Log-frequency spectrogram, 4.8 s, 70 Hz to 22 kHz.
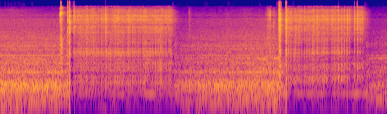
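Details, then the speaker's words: MIG welding on a Land Rover's rusted rear chassis crossmember for an MOT repair: a frying crackle in two-second bursts with short gaps as the arc stops and restarts, with the welder at minimum setting to fill a roughly 1 mm gap between panels. "some of the bits there where there was a gap that needed filling i had to put it down to the minimum setting on this welder and then you could hear me again and then stopping and stopping"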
